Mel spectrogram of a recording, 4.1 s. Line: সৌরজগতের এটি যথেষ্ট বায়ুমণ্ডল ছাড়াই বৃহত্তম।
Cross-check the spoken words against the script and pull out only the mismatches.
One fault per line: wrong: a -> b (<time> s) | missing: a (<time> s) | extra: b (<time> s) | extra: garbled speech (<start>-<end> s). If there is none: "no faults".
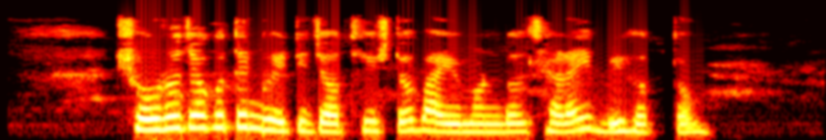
no faults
